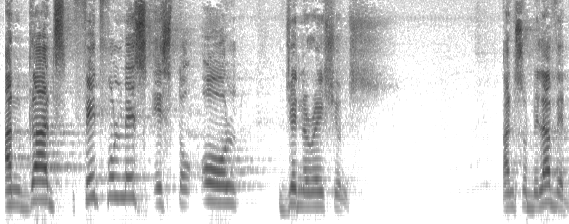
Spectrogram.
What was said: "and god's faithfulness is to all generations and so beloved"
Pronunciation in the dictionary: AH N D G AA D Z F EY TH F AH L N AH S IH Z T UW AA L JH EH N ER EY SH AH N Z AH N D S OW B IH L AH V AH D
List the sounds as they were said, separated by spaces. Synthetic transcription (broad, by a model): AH N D G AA D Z F EY T F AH L N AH S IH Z T UW AA L JH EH N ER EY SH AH N S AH N S OW B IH L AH V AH D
